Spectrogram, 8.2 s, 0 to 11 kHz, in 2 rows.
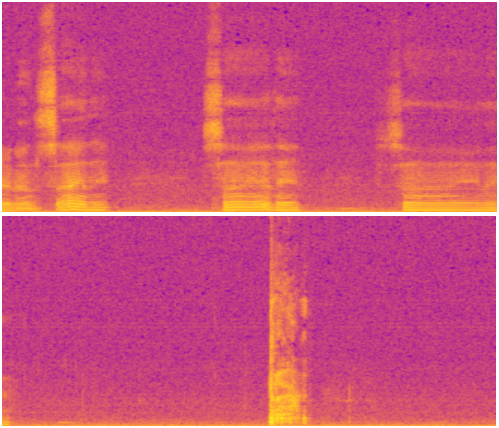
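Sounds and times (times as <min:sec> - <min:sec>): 
speech: 0:00.0 - 0:01.0, 0:01.7 - 0:02.6, 0:03.3 - 0:04.3
person coughing: 0:06.4 - 0:06.8.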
